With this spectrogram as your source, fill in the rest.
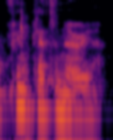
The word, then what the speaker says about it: phenylketonuria: So, did I butcher the name? I told you I was going to try. So, phenylketonuria. That's right. Yeah, phenylketonuria.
